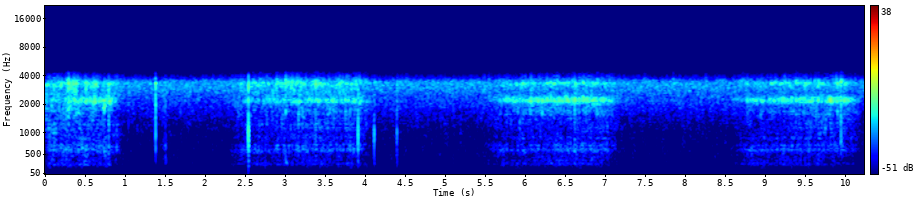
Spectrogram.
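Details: Loud, rough, rasping snores about every three seconds, roughly 20 breaths a minute, with quiet pauses and faint clicks between, from a drunk man; snoring.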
